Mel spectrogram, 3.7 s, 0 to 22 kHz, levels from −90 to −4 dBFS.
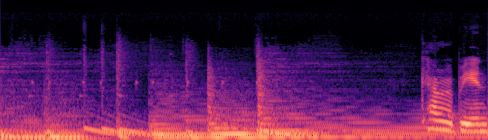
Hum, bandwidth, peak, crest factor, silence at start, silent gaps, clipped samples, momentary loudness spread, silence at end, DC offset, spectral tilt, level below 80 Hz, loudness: none; 7.2 kHz; -8 dBFS; 14 dB; 0 s; none; under 0.1%; 11 LU; 0 s; under 0.1%; -8.5 dB/octave; -28 dBFS; -25 LUFS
